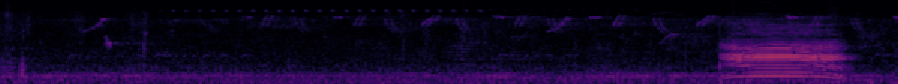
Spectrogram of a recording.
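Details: Village cattle from a large herd grazing and roaming freely in a green rice field. A single loud, low, harmonic moo arches up and falls back over about a second near the end, after quiet rural background with faint high chirps.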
